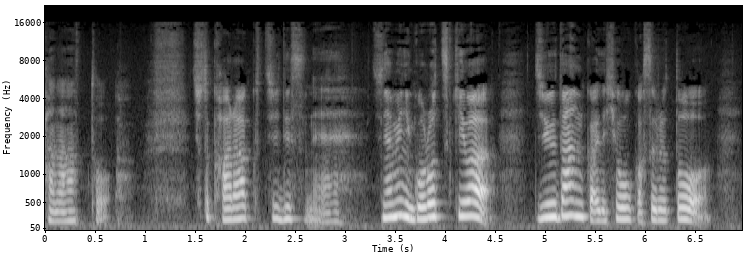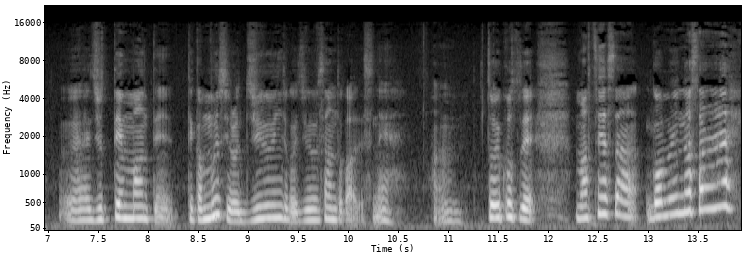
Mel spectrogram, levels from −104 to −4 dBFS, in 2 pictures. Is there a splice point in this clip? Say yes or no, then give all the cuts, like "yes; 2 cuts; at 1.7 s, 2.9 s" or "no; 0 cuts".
no; 0 cuts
